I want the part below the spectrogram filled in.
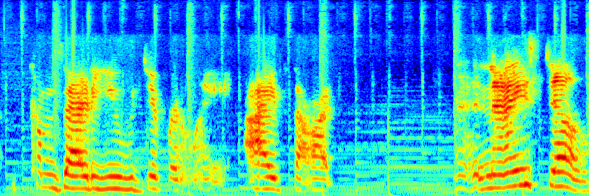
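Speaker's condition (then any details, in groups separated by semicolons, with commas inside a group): Friedreich's ataxia; speech affected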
